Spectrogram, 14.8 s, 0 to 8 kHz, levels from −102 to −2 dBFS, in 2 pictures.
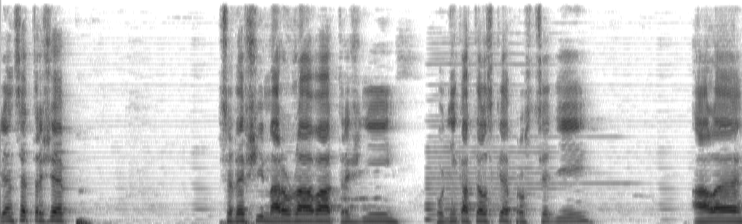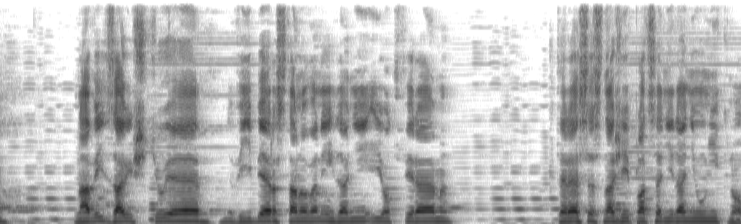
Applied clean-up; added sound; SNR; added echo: classical method WPE with log-MMSE.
